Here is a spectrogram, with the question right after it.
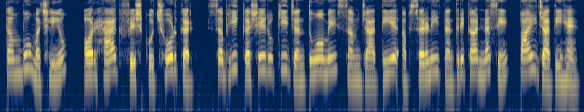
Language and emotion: Hindi, neutral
